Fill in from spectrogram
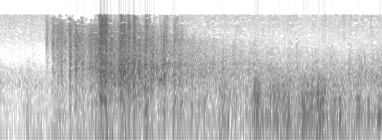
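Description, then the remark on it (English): A long, loud rumble of thunder from a thunderstorm rolls over a field in a valley, echoing and crackling across the sky, swelling and fading in uneven waves before surging again, with no voices present. “A thunderstorm rolled over me, and uh, I just, for some reason, listened to it completely for the first time.”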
